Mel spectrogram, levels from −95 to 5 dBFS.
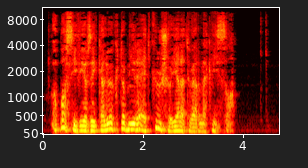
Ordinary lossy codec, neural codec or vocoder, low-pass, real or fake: AAC, 32 kbps; none; 9.9 kHz; real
